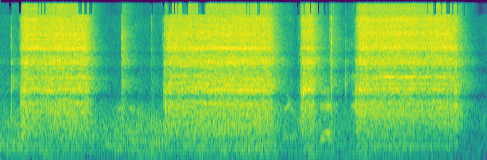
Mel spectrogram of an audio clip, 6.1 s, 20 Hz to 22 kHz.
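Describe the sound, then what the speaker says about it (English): A Ryobi 18V cordless drill bores a small starter hole for a large lag bolt, whining loudly in several bursts of about one to two seconds, with brief stops between them. "I'm going to drill a little starter hole because I'm lazy."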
